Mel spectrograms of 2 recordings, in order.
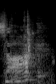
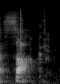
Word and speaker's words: Sauk: give me the drink that's how it's pronounced sock yeah sock s-a-u-k but in French so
